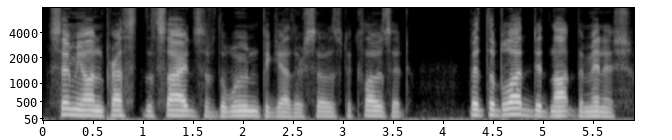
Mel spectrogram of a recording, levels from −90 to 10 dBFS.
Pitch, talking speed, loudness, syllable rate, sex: 125 Hz, 195 wpm, -16 LUFS, 5.2 syllables/s, male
